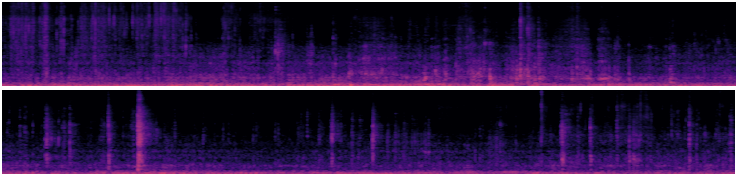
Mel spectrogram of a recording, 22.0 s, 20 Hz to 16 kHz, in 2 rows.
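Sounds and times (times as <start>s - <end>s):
packaging rustling: 0.0s - 4.7s.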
